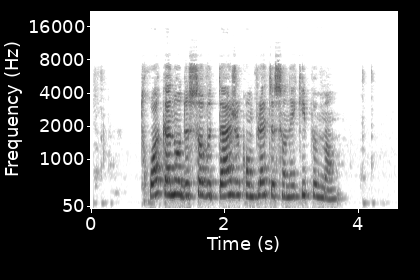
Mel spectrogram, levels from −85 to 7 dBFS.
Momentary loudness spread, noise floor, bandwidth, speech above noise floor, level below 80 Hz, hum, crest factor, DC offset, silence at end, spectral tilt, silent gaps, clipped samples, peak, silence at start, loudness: 14 LU; -63 dBFS; 9 kHz; 45 dB; -66 dBFS; none; 18 dB; under 0.1%; 0.9 s; -3 dB/octave; none; under 0.1%; -2 dBFS; 0.75 s; -18 LUFS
